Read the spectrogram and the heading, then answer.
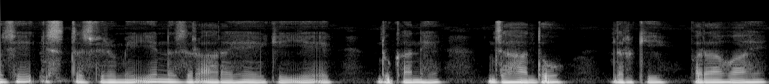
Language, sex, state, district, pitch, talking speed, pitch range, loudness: Hindi, male, Arunachal Pradesh, Papum Pare, 100 Hz, 150 wpm, 95-105 Hz, -17 LUFS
